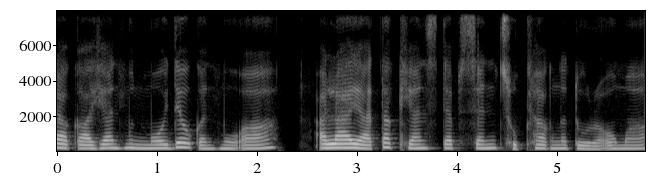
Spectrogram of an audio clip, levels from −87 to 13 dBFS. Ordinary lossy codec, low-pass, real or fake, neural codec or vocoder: none; none; real; none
